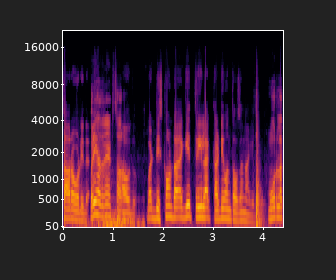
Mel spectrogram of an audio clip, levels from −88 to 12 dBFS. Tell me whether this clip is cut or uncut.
cut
